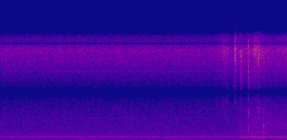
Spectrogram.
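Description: Quiet room tone: a steady low hum, with a few faint soft knocks near the end.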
